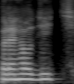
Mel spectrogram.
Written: prehodiť

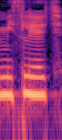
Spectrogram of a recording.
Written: myslieť

